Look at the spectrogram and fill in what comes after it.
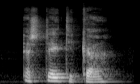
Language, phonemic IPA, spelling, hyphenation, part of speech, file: Dutch, /ˌɛsˈteː.ti.kaː/, esthetica, es‧the‧ti‧ca, noun, Nl-esthetica.ogg
- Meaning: 1. aesthetic 2. aesthetics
